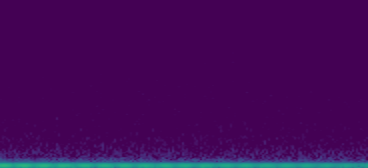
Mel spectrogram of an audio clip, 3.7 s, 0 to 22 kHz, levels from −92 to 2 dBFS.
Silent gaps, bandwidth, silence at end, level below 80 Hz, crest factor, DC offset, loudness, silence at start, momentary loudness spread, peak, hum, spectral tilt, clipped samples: none; 0.5 kHz; 0 s; -40 dBFS; 10 dB; under 0.1%; -43 LUFS; 0 s; 5 LU; -30 dBFS; none; -8 dB/octave; under 0.1%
